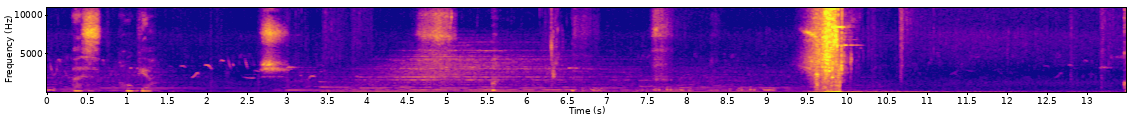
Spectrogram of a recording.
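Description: Close cooing calls from a wounded bird with an arrow in it come in scattered bursts, set against low background hum and occasional voices, with a sharp loud rustle near the end.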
